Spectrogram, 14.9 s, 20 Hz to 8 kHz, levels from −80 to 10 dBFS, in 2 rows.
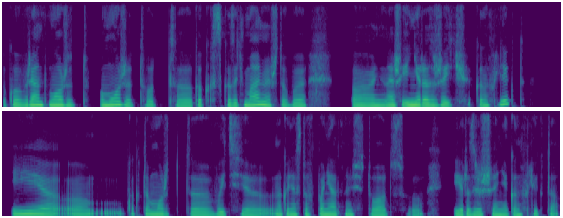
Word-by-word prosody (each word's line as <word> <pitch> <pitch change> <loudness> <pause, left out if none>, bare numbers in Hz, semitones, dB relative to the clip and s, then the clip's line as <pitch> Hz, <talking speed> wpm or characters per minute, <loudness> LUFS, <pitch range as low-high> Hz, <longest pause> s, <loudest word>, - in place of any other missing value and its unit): такой 210 -1 -1
вариант. 230 +2 +4
Может, 215 -1 +4 0.3
поможет, 215 -2 +3
вот, 100 -1 -3 0.2
как 190 +1 -2
сказать 200 +2 -2
маме, 225 +1 +5
чтобы, 200 -2 -2 0.6
э, 195 -1 +2
нь 195 +1 +1
знаешь, 205 +1 +1
и 210 - +3
не 215 0 +8
разжечь 210 0 +1
конфликт, 230 +9 -3 0.6
и, 225 +1 +4
э, 205 -2 +2
м, 100 - -2 0.4
как-то, 215 -2 -6
может, 200 0 +1 0.2
э, 190 -1 0
выйти, 200 +2 -4
э, 180 +7 -3
наконец-то 195 -2 -1
в 180 - -14
понятную 195 0 0
ситуацию 185 0 -5 0.4
и - - +2
разрешение 185 0 0
конфликта. 185 -1 -5
200 Hz, 125 wpm, -23 LUFS, 190-215 Hz, 0.6 s, не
